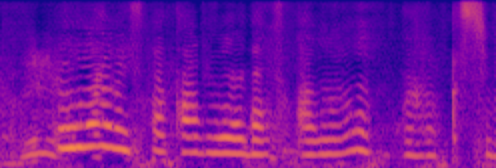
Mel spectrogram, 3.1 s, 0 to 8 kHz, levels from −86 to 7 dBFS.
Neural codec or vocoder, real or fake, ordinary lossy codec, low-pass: codec, 16 kHz, 1 kbps, FreqCodec, smaller model; fake; none; none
